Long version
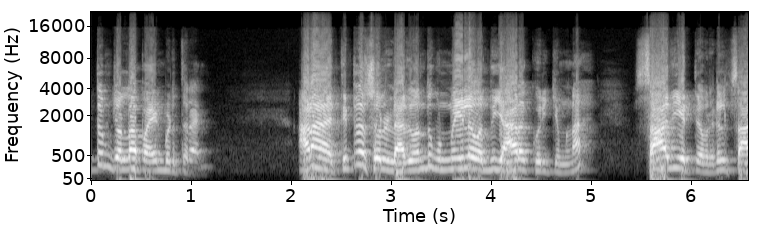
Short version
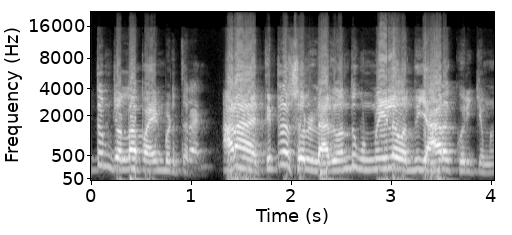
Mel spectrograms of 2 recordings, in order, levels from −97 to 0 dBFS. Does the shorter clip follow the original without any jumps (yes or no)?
no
